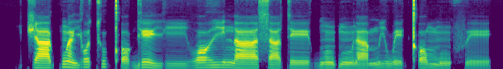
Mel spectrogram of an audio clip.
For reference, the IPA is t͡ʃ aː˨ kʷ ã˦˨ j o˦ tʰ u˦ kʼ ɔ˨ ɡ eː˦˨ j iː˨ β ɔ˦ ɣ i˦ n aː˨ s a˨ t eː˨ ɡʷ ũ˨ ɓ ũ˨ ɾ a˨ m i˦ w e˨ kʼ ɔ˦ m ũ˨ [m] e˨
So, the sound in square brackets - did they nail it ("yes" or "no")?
no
